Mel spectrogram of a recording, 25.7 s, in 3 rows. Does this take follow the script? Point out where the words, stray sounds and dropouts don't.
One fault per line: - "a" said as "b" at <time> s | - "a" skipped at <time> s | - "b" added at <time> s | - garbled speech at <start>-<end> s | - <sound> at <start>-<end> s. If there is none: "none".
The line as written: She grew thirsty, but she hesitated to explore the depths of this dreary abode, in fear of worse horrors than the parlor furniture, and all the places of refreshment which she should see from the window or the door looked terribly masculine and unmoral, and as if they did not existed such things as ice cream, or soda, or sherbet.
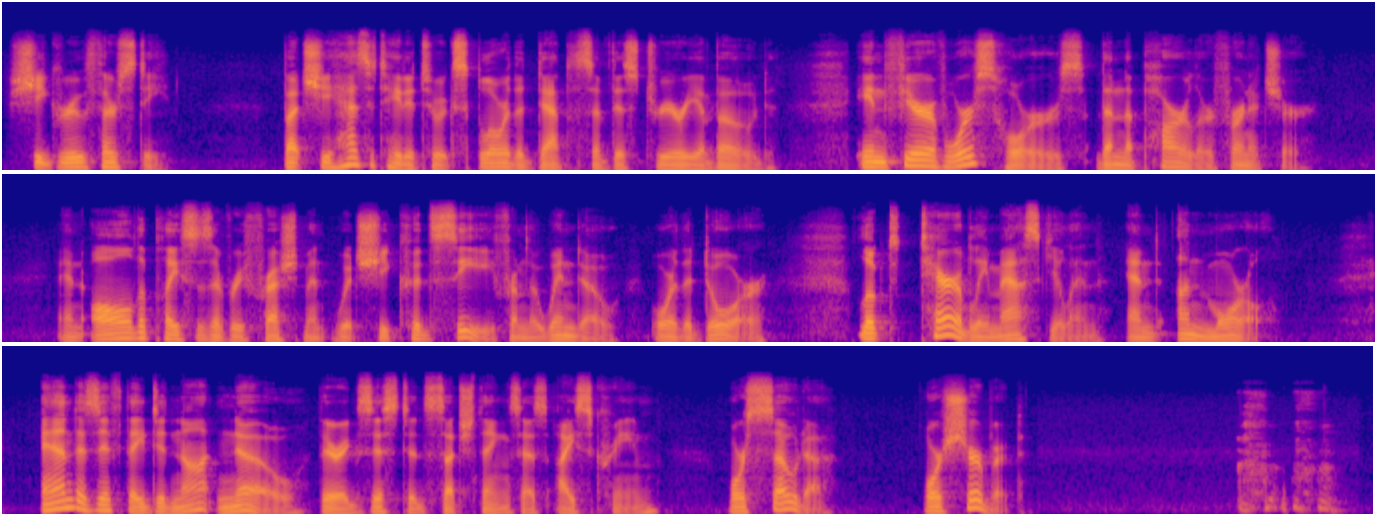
- "should" said as "could" at 11.0 s
- "know there" added at 18.5 s
- laugh at 24.9-25.6 s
